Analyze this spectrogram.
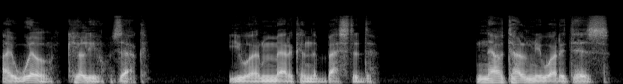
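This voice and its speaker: A man's voice: steady tone, darkish tone, no room sound. A man doing a menacing Middle Eastern-accented captor. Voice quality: resonant, deep. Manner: slow, low, threatening. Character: menacing male captor, cold, threatening.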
